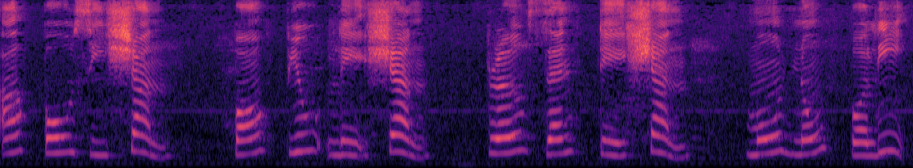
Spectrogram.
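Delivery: each word from opposition to situation in four separate beats; teacher's dictation, situation as si-chu-e-shan; syllable by syllable. Shown as a demonstration. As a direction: break words like population into four clear syllables. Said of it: "हमने four अलग-अलग तरीके से".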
